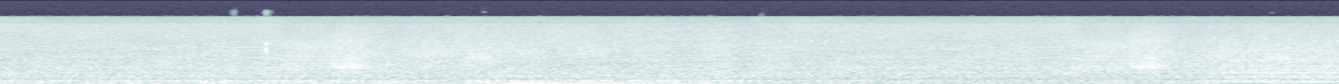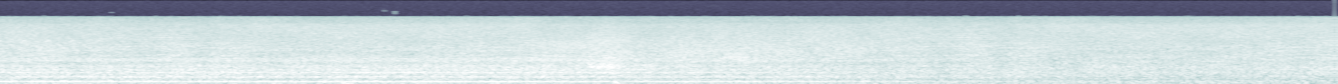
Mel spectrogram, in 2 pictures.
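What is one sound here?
A pressure washer sprays a jet of water.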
